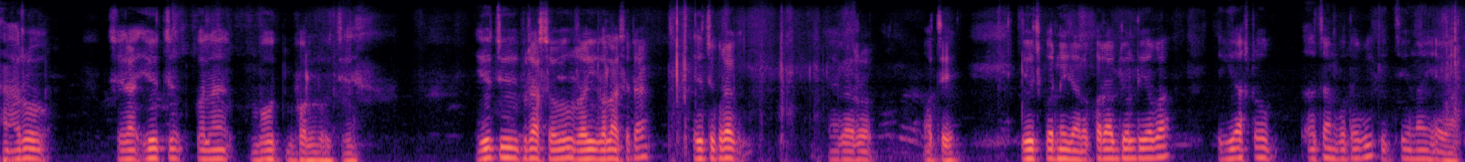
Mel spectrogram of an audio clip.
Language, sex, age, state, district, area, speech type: Odia, male, 45-60, Odisha, Kalahandi, rural, spontaneous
